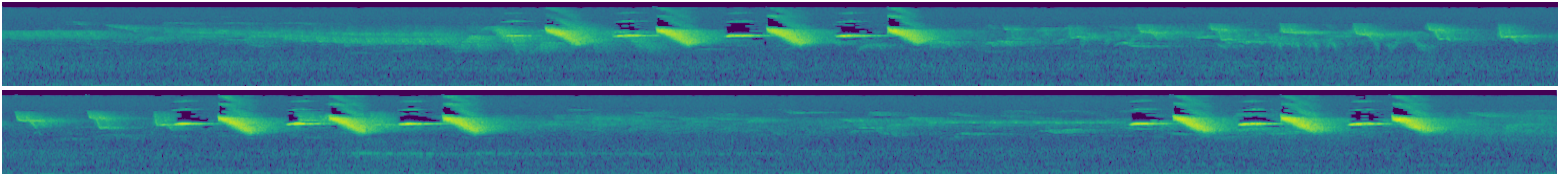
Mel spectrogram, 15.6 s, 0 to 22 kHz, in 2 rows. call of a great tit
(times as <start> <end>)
1.6 11.0, 12.6 15.5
